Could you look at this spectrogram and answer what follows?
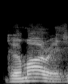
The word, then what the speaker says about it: Guimarães: how do you say his name? – The Brazilian. – Bruno Guimarães, is it? – Guimarães, yeah. – With Odegaard in the starting 11, Guendouzi would be nothing more than an impact sub.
